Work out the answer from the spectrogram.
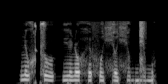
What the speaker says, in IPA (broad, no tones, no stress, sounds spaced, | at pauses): ɳ i xʷ ʈ͡ʂ u | j i ɳ o h e f o ç ɒ ç u b d͡ʑ u b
